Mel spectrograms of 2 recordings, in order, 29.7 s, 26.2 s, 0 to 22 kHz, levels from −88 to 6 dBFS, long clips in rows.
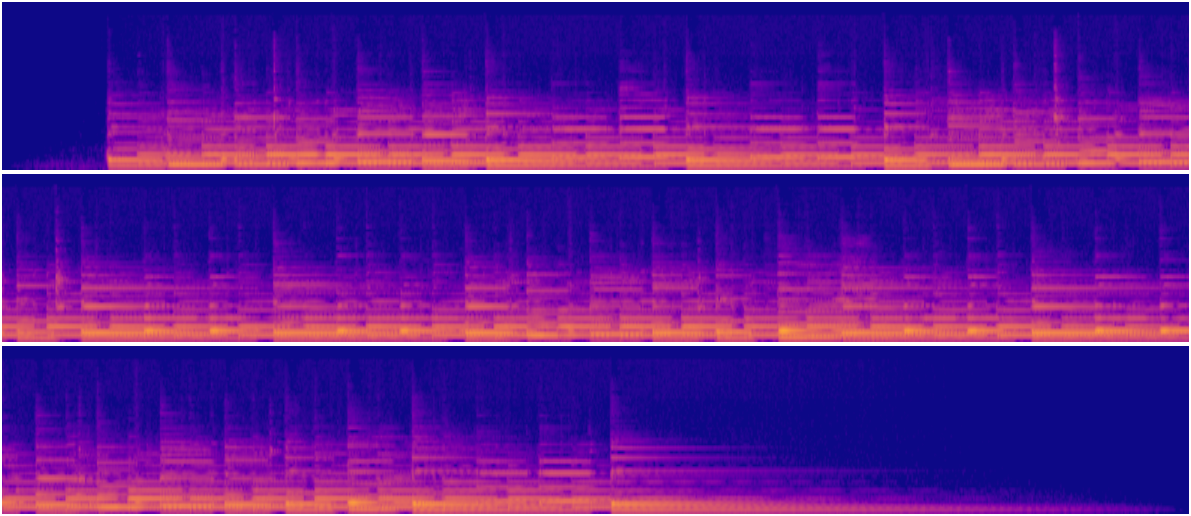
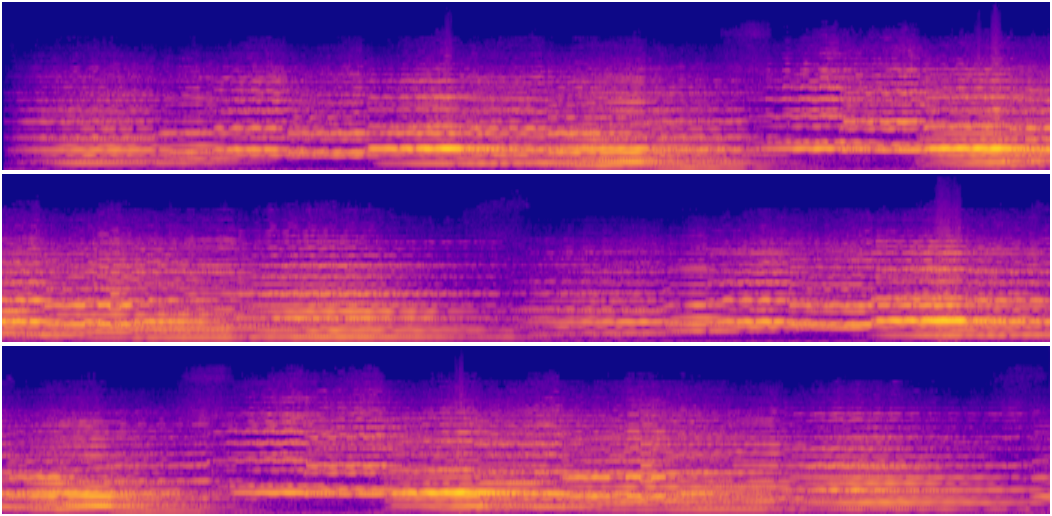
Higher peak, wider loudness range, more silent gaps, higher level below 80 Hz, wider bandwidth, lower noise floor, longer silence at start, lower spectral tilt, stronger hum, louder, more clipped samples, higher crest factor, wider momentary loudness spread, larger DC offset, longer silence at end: second, -10 dBFS vs 0 dBFS; second, 5 LU vs 10 LU; neither; about the same, -66 dBFS vs -62 dBFS; first, 9.2 kHz vs 7.6 kHz; first, -76 dBFS vs -39 dBFS; first, 0.9 s vs 0.2 s; first, -10 dB/octave vs -6.5 dB/octave; neither; second, -28 LUFS vs -17 LUFS; neither; about the same, 16 dB vs 18 dB; second, 6 LU vs 19 LU; second, under 0.1% vs 0.2%; first, 2.2 s vs 0 s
